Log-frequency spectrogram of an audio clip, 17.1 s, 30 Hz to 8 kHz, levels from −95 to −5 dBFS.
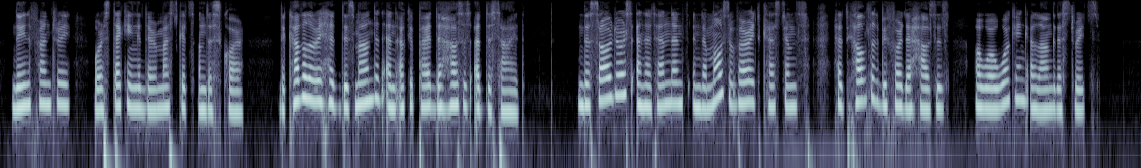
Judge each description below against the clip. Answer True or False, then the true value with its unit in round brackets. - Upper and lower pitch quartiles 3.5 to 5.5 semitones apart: False (2.9 semitones)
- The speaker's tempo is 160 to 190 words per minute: False (140 wpm)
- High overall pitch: True (230 Hz)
